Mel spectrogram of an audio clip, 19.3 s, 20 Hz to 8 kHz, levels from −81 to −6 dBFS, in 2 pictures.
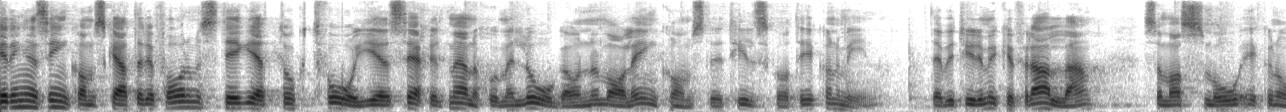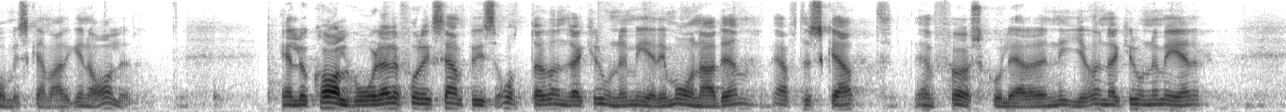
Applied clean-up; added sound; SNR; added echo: neural separator model SepFormer DNS4.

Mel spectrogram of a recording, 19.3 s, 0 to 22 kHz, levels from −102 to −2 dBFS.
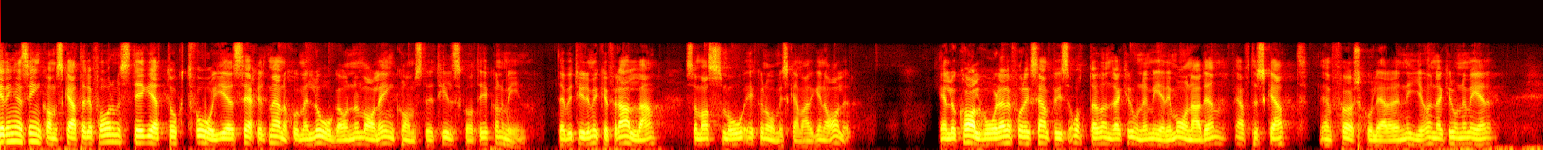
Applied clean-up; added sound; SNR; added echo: neural mask model Resemble Enhance denoiser.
